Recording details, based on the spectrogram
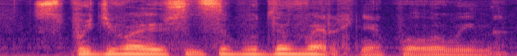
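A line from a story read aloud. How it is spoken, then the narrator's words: Grumbled. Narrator (Ukrainian): буркнув пан ТВ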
